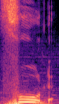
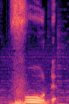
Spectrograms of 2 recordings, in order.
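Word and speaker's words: food: இதில் நல்லா நோட்டீஸ் பண்ணி பார்த்தீங்கன்னா, நான் ஃபுட் அப்படின்னு சொன்னேன், நம்மளில் நிறைய பேர் ஃபுட் அப்படின்னு சொல்லுவோம், அது குரில் இல்லை நெடில், சரியா, ஃபுட், ஃபுட், that's how இட் is pronounced. ஆனால் பாதம் இருக்கு இல்லையா, அது ஃபுட், FOOT, ஃபுட், இது குரில் தான்.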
